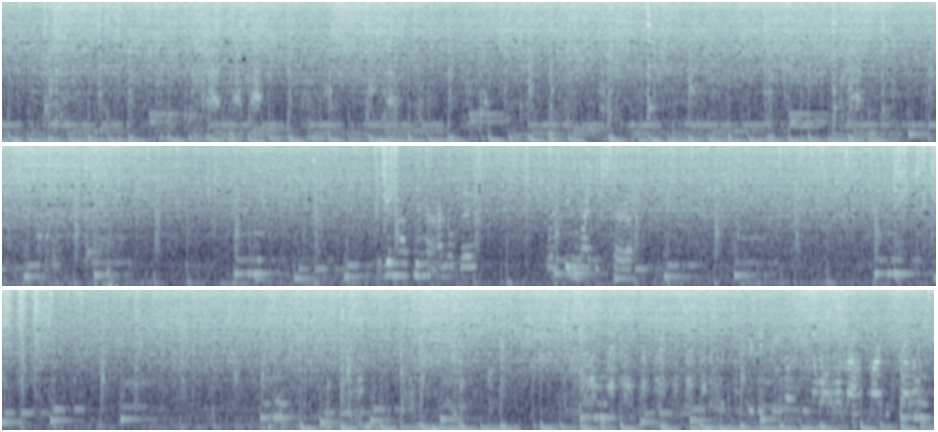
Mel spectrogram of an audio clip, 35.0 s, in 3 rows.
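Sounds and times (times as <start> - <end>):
food sizzling in wok: 0.0 - 35.0
spatula scraping pan: 0.5 - 8.8, 9.5 - 13.1, 30.4 - 34.1.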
